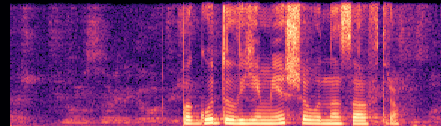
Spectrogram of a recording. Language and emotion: Russian, neutral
